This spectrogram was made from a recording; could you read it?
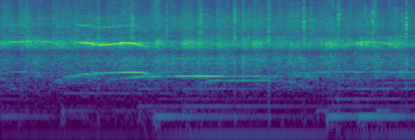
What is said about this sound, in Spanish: ¿Alguien puede levantar un aplauso al nombre del Señor aquí?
